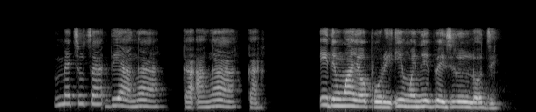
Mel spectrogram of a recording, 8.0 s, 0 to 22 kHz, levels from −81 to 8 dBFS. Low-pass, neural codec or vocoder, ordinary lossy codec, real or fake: none; none; none; real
